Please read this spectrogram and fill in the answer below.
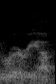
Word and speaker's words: Riyria: I don't like how it's Rhaenyra. It doesn't look like it's supposed to be pronounced Rhaenyra. It looks like Ruria, but whatever.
